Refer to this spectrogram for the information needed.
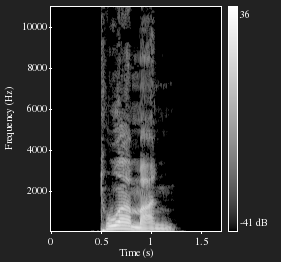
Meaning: goalie, goalkeeper, goaltender
- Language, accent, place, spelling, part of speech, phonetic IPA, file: German, Germany, Berlin, Tormann, noun, [ˈtoːɐ̯ˌman], De-Tormann.ogg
